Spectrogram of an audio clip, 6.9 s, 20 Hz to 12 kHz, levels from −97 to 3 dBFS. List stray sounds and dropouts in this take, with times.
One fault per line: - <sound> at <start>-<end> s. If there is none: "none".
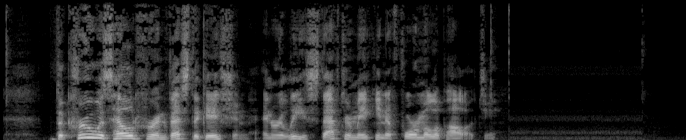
none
